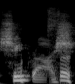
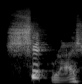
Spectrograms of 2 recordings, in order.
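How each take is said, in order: First: The first syllable sounds like 'shin'. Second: The first syllable sounds like 'shit'. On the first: The speaker calls it right. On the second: The speaker calls it wrong. "which is not how you pronounce it"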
